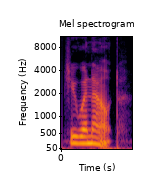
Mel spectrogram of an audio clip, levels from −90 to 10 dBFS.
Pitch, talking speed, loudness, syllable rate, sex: 195 Hz, 250 wpm, -15 LUFS, 5.8 syllables/s, female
